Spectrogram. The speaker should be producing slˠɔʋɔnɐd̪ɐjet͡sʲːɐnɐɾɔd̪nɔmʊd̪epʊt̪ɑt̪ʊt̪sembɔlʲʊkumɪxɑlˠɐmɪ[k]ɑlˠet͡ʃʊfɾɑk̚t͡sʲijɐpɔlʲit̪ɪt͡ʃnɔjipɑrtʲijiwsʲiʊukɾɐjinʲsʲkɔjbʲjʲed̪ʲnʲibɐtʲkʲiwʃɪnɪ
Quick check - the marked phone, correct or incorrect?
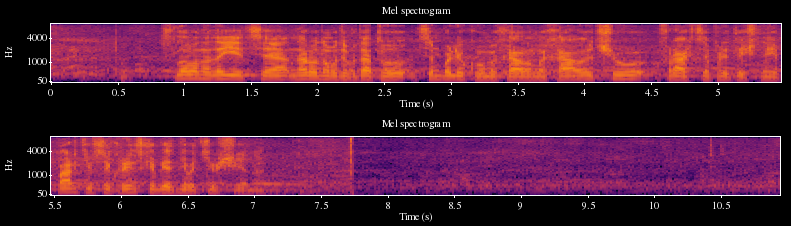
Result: incorrect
